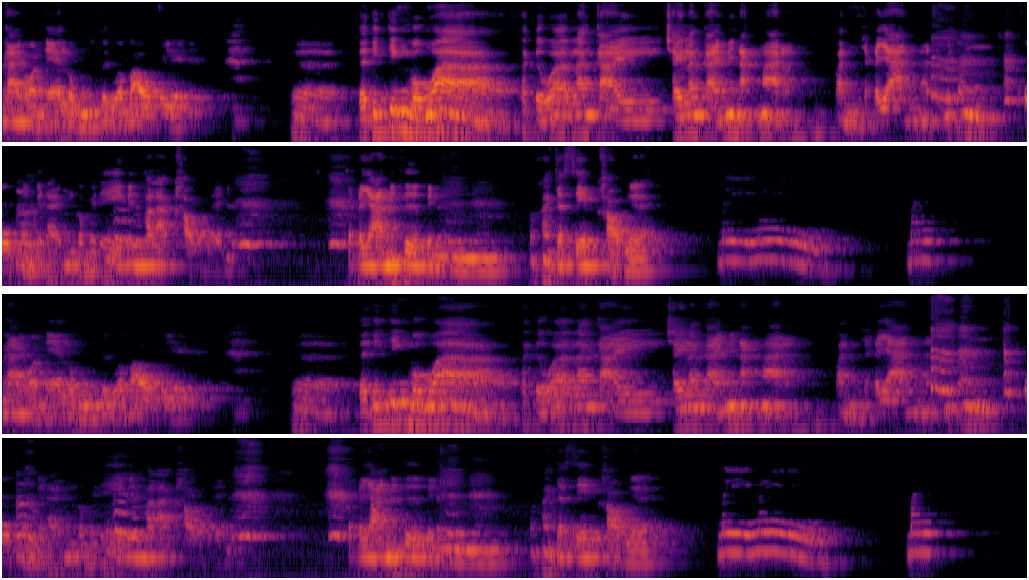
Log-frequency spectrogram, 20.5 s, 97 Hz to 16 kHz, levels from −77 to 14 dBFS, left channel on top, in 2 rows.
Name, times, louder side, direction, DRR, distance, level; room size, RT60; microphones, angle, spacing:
voice 1, 0.0-2.0 2.2-2.5 2.9-12.6 13.7-16.8, left 6 dB, 60° left, 0.3 m, -25 dB
sound 1, 9.3-10.6 11.3-11.7 12.5-13.1 13.5-13.9 14.6-15.2, right 2 dB, 90° right, 0.7 m, -33 dB
voice 2, 17.4-18.5 19.3-19.5, right 4 dB, 45° right, 0.3 m, -31 dB
3.3 x 3.0 x 4.0 m
head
